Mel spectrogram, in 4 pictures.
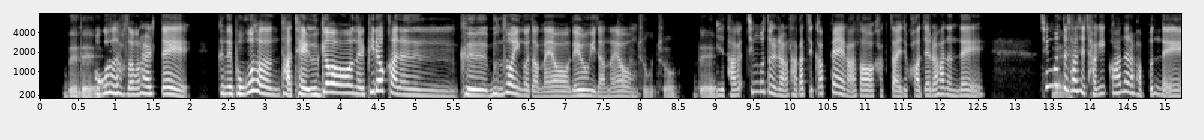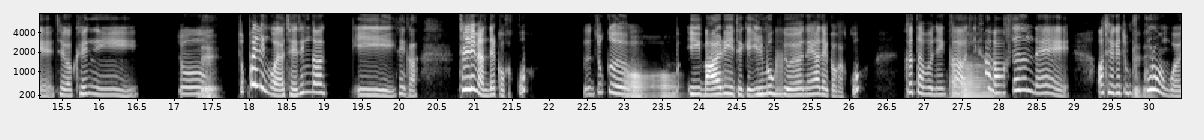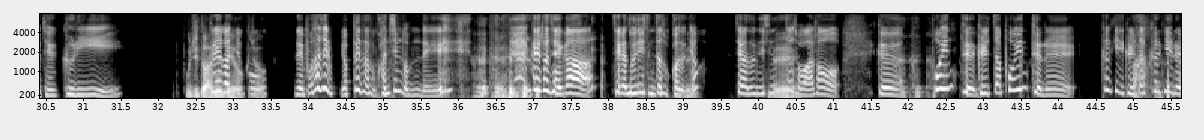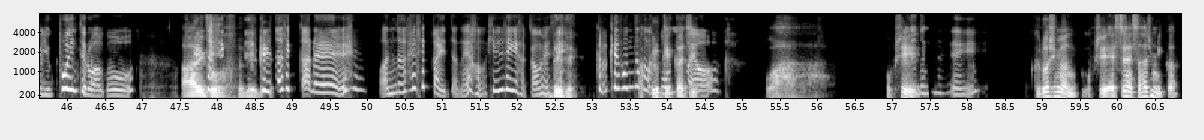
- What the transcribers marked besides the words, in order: other background noise; laugh; laughing while speaking: "네네"; laugh; laugh; laugh; laughing while speaking: "아이고 네네"; laughing while speaking: "글자 색 글자 색깔을"; laughing while speaking: "있잖아요"; laughing while speaking: "회색. 그렇게 혼자서 보는 거예요"; tapping
- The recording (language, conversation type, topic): Korean, advice, 승진이나 취업 기회에 도전하는 것이 두려워 포기한 적이 있나요?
